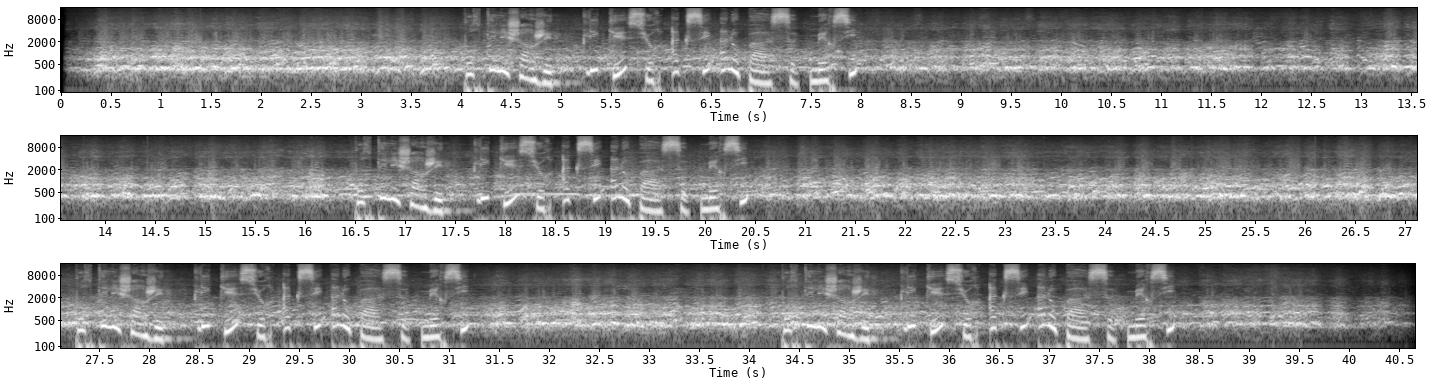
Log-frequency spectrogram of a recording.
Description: MEUTE DE CHIENS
